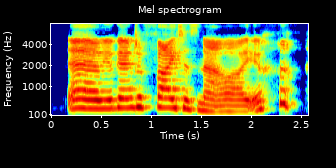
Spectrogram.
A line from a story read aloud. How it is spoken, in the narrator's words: Malfoy sneered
